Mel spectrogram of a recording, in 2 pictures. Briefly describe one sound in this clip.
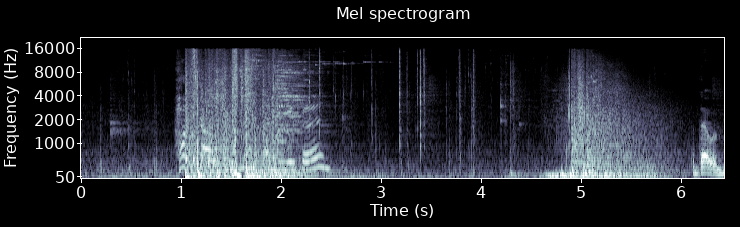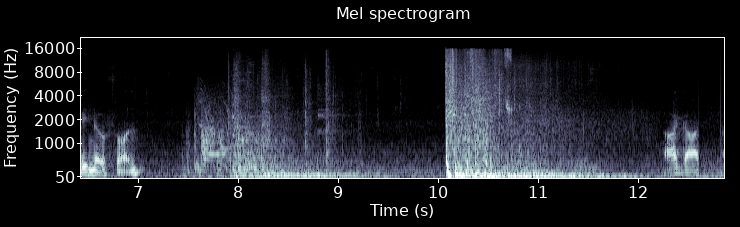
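Guns fire loudly in short, sharp bursts with echoes.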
